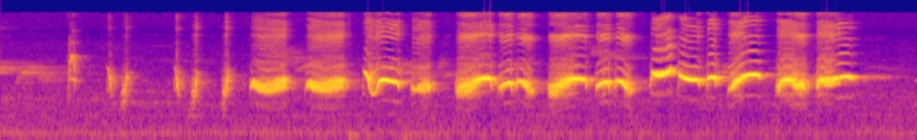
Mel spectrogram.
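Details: Chinese hwamei kept in a cage, still practising song in the morning while moulting; sharp clipped notes open into loud fluid whistles, repeated in quick rolling phrases that rise and fall.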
